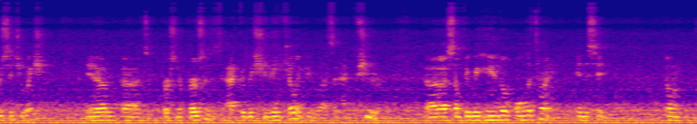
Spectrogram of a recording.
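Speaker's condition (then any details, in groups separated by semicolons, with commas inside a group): No condition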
